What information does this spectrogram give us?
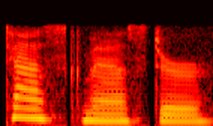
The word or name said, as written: taskmaster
